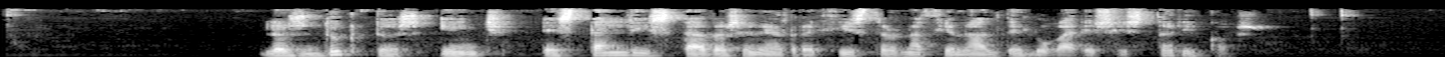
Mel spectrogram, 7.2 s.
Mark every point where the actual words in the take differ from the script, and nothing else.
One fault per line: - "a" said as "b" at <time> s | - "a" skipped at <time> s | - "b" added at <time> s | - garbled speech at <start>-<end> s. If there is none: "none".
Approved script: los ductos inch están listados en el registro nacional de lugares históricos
none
